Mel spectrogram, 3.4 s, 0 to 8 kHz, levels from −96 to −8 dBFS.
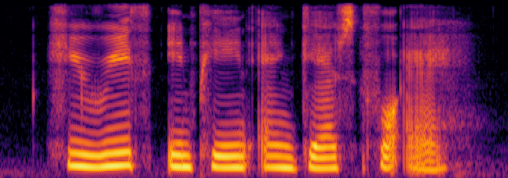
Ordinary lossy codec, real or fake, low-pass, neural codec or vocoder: none; real; 7.2 kHz; none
